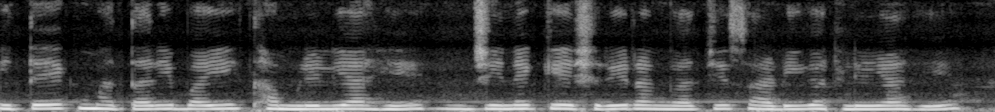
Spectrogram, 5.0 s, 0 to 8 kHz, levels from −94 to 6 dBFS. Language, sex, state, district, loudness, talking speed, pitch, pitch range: Marathi, female, Maharashtra, Gondia, -12 LUFS, 145 wpm, 250 Hz, 240-260 Hz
